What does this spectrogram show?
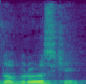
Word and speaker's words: Dobruski: of this guy before, Mauricio Dobruski, or Mauricio Dobruski, if we use the correct pronunciation.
